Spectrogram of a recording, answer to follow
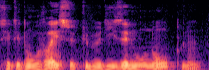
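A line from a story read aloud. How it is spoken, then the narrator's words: Murmuring. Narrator (French): murmura Pétrus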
